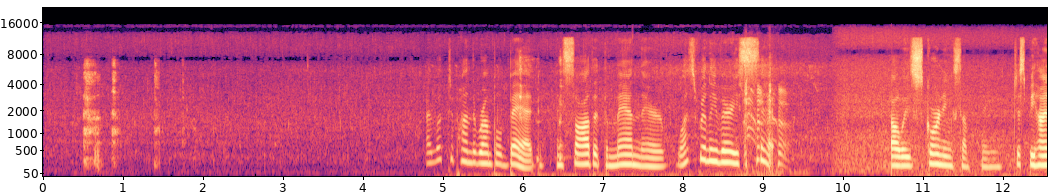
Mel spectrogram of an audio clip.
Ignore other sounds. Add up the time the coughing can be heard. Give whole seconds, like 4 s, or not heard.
3 s.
